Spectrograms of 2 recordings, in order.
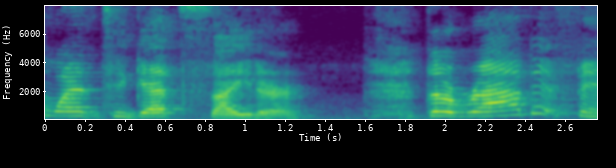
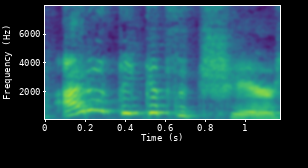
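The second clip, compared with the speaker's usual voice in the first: Field Mouse; 11 semitones higher, faster than usual. Acted. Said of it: "said Field Mouse".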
